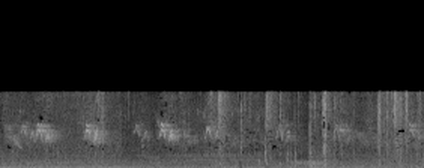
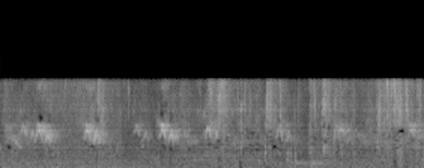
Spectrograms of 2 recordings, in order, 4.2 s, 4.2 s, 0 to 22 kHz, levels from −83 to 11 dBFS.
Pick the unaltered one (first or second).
first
